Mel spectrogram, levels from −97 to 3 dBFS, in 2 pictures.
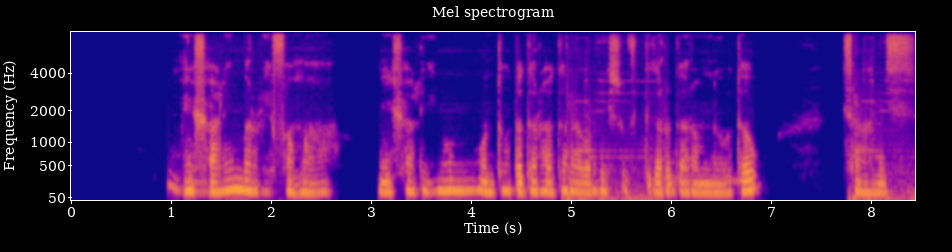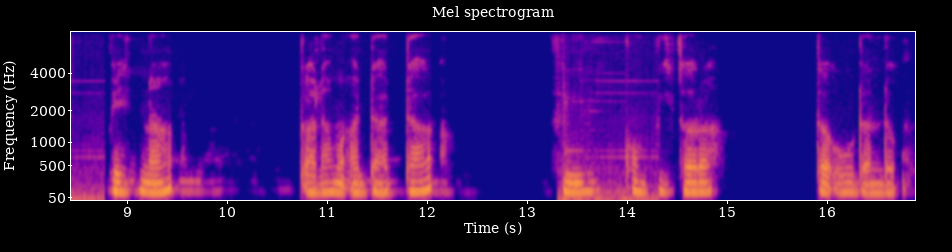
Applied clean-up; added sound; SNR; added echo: neural separator model SepFormer DNS4.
